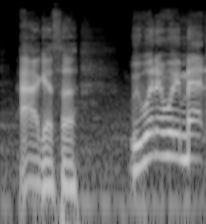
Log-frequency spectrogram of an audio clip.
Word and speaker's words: Agata: Uh, it says Agata, but the name the game pronounces her name as like like there's an H there. Agatha.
